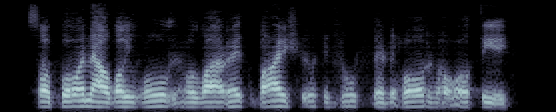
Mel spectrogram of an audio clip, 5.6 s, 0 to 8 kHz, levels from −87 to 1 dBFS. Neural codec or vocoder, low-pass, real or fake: codec, 16 kHz, 0.5 kbps, FreqCodec, larger model; 7.2 kHz; fake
